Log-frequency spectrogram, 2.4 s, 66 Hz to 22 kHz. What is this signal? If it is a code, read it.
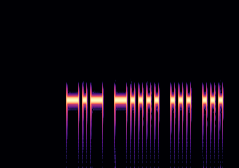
Morse code, heard as a keyed tone, about 30 wpm, 700 Hz. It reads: K6SS
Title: USA Call Signs - 4 Characters - Repeated 2x - 30wpm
